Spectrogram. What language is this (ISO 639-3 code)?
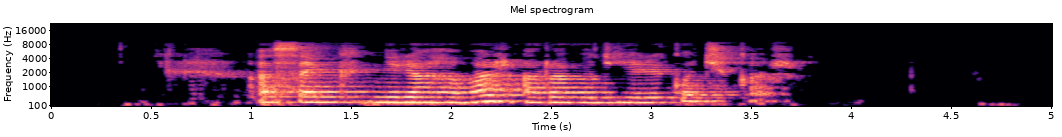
hye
